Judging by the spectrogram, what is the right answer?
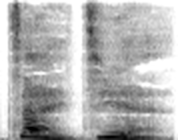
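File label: "zai4jian4", Mandarin Chinese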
